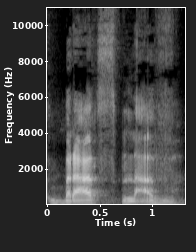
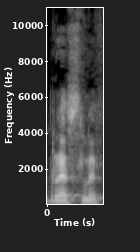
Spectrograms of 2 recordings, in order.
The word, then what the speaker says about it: Bratslav: Y cuando pronunciamos la A como la E en inglés, entonces suena como Bratslav. Pero en sí el nombre es Bratslav. Y no hay ningún problema que le diga Braslav, Breslev, Breslov.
